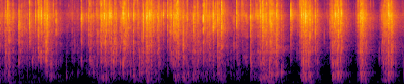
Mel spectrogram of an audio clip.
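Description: A blue DURU four-bar soap multipack wrapped in clear plastic film is held in both hands while fingertips and long nails squeeze and rub the film. The result is a bright, dry crinkling with rapid crackles and short rustling bursts and almost no low end.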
